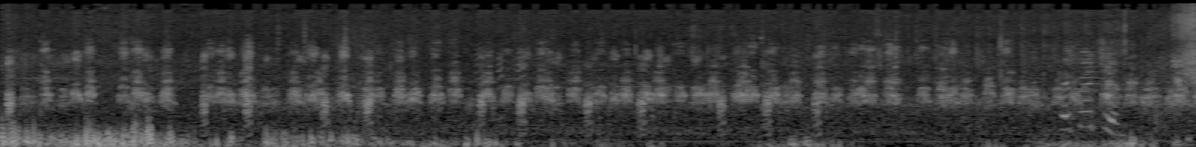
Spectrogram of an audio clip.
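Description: Ducks and geese honk and quack around a pond, with a steady run of overlapping calls, loudest in the first couple of seconds and continuing through, joined by some lighter bird chatter.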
